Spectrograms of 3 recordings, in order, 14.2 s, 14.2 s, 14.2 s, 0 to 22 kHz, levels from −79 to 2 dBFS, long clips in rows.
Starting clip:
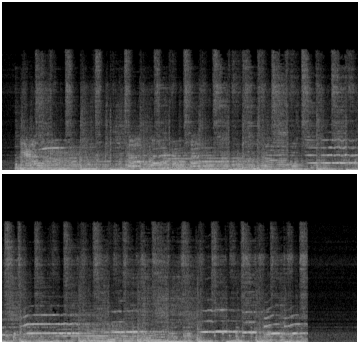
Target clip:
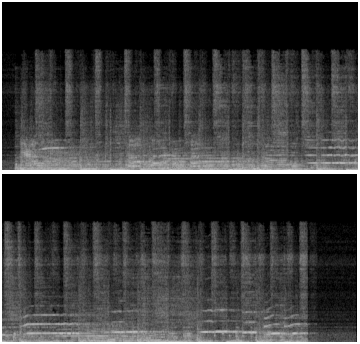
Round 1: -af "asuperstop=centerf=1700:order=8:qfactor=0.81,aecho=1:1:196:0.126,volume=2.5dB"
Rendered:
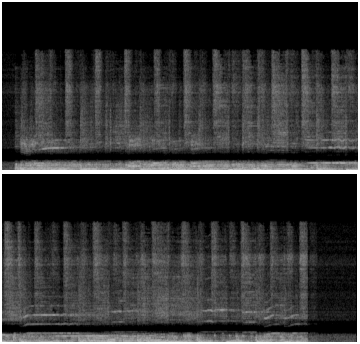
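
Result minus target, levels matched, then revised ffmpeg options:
2,000 Hz band −19.5 dB
-af "aecho=1:1:196:0.126,volume=2.5dB"

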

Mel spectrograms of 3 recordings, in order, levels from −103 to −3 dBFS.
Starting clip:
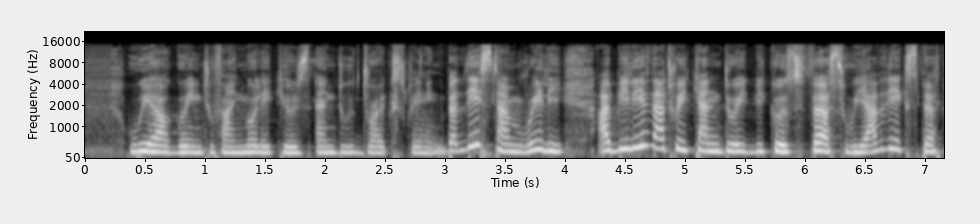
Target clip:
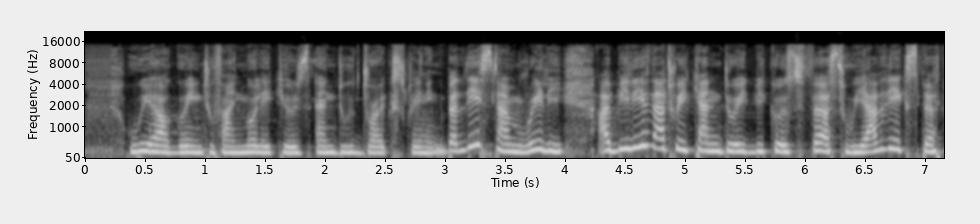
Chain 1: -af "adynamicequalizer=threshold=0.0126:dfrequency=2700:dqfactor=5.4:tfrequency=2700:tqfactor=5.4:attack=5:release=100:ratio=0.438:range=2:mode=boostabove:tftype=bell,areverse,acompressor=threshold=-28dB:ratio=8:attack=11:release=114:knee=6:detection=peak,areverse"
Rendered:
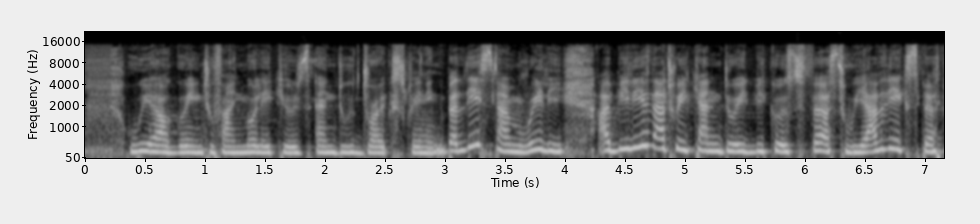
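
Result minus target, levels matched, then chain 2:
downward compressor: peak gain reduction +6.5 dB
-af "adynamicequalizer=threshold=0.0126:dfrequency=2700:dqfactor=5.4:tfrequency=2700:tqfactor=5.4:attack=5:release=100:ratio=0.438:range=2:mode=boostabove:tftype=bell,areverse,acompressor=threshold=-20.5dB:ratio=8:attack=11:release=114:knee=6:detection=peak,areverse"

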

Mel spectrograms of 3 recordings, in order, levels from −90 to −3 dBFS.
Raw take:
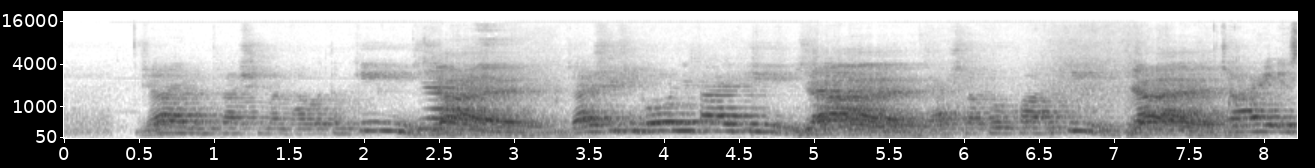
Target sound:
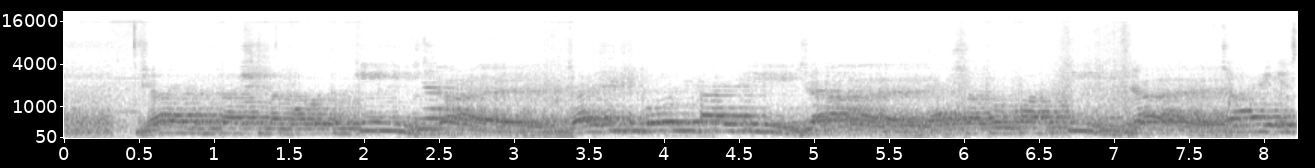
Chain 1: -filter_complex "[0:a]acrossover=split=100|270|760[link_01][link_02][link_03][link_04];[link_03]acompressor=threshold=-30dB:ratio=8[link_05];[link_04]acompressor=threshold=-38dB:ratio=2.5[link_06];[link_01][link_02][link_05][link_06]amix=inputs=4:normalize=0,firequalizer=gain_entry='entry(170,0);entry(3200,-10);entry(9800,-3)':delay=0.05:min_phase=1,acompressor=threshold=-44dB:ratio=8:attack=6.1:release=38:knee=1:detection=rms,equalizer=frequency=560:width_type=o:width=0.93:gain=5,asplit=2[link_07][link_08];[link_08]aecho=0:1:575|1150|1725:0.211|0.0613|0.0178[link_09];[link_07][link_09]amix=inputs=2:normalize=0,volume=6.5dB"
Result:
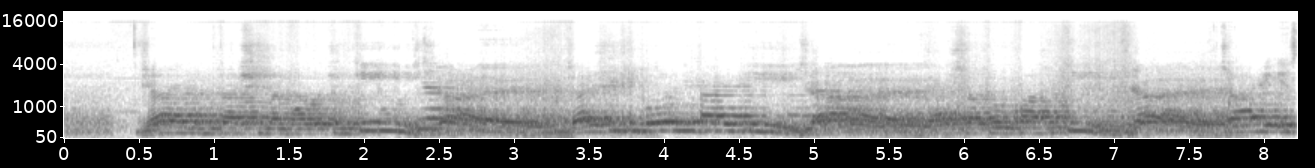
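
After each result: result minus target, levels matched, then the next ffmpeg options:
echo 368 ms early; downward compressor: peak gain reduction −7 dB
-filter_complex "[0:a]acrossover=split=100|270|760[link_01][link_02][link_03][link_04];[link_03]acompressor=threshold=-30dB:ratio=8[link_05];[link_04]acompressor=threshold=-38dB:ratio=2.5[link_06];[link_01][link_02][link_05][link_06]amix=inputs=4:normalize=0,firequalizer=gain_entry='entry(170,0);entry(3200,-10);entry(9800,-3)':delay=0.05:min_phase=1,acompressor=threshold=-44dB:ratio=8:attack=6.1:release=38:knee=1:detection=rms,equalizer=frequency=560:width_type=o:width=0.93:gain=5,asplit=2[link_07][link_08];[link_08]aecho=0:1:943|1886|2829:0.211|0.0613|0.0178[link_09];[link_07][link_09]amix=inputs=2:normalize=0,volume=6.5dB"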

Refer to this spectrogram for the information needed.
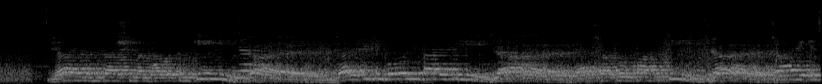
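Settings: downward compressor: peak gain reduction −7 dB
-filter_complex "[0:a]acrossover=split=100|270|760[link_01][link_02][link_03][link_04];[link_03]acompressor=threshold=-30dB:ratio=8[link_05];[link_04]acompressor=threshold=-38dB:ratio=2.5[link_06];[link_01][link_02][link_05][link_06]amix=inputs=4:normalize=0,firequalizer=gain_entry='entry(170,0);entry(3200,-10);entry(9800,-3)':delay=0.05:min_phase=1,acompressor=threshold=-52dB:ratio=8:attack=6.1:release=38:knee=1:detection=rms,equalizer=frequency=560:width_type=o:width=0.93:gain=5,asplit=2[link_07][link_08];[link_08]aecho=0:1:943|1886|2829:0.211|0.0613|0.0178[link_09];[link_07][link_09]amix=inputs=2:normalize=0,volume=6.5dB"

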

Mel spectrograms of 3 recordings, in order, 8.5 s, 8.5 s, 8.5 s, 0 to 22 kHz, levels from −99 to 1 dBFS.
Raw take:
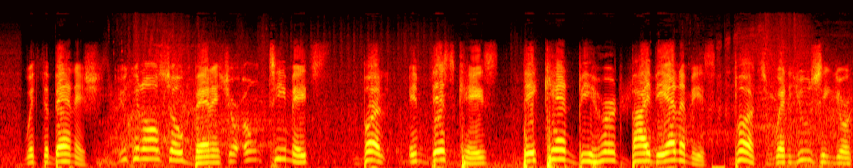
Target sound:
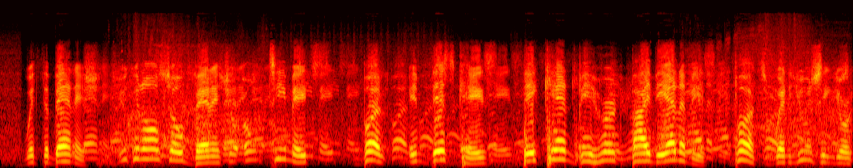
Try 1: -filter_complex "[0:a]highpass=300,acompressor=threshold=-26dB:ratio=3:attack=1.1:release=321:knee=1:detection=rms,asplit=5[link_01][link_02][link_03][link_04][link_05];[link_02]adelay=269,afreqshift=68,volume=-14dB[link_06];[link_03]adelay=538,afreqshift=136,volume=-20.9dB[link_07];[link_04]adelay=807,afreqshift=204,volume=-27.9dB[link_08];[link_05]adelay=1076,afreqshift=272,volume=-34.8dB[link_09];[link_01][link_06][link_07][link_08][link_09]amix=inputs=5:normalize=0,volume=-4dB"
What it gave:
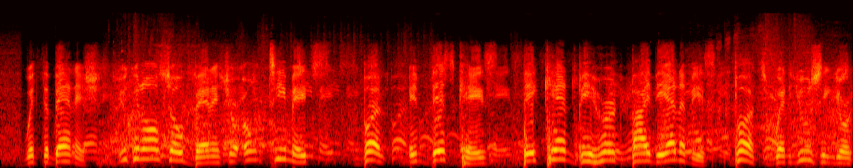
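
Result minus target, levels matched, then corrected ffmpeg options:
downward compressor: peak gain reduction +9.5 dB
-filter_complex "[0:a]highpass=300,asplit=5[link_01][link_02][link_03][link_04][link_05];[link_02]adelay=269,afreqshift=68,volume=-14dB[link_06];[link_03]adelay=538,afreqshift=136,volume=-20.9dB[link_07];[link_04]adelay=807,afreqshift=204,volume=-27.9dB[link_08];[link_05]adelay=1076,afreqshift=272,volume=-34.8dB[link_09];[link_01][link_06][link_07][link_08][link_09]amix=inputs=5:normalize=0,volume=-4dB"

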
